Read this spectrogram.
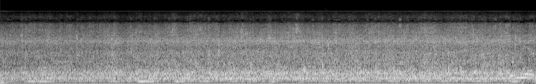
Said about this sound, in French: Comme une bagnole qui arrive. Ah mais ça arrive bon.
